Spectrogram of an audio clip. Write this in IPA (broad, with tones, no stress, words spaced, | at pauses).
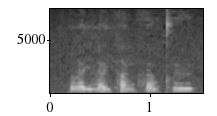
lə˨˩˦jlə˨˩jha˧˥ŋ hə˨˩˦wt̪ʰɨ˧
